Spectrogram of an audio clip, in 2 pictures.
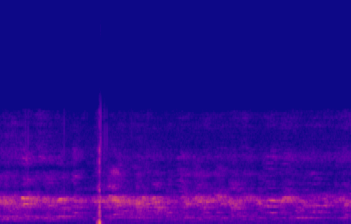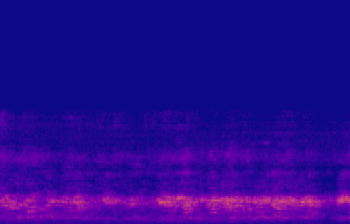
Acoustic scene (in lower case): crowded indoor space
